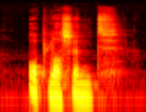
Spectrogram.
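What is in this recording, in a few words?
"oplassend", Dutch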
